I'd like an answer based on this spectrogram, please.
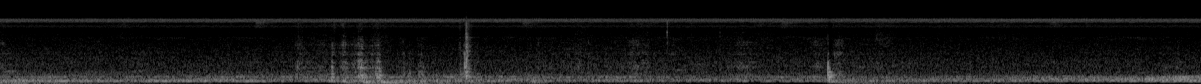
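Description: Steady high-pitched chirring of insects, with a few sharp little clicks of a stainless-steel Leatherman Wave Plus multitool being handled. The clearest clicks come a little before halfway and about two-thirds of the way through.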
